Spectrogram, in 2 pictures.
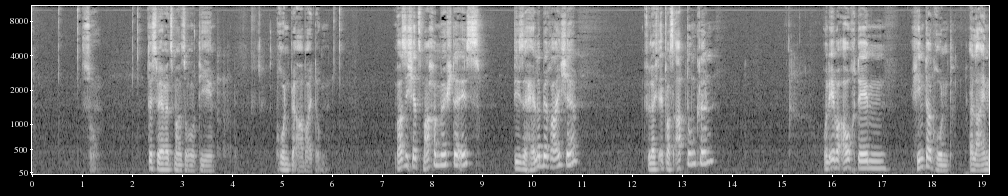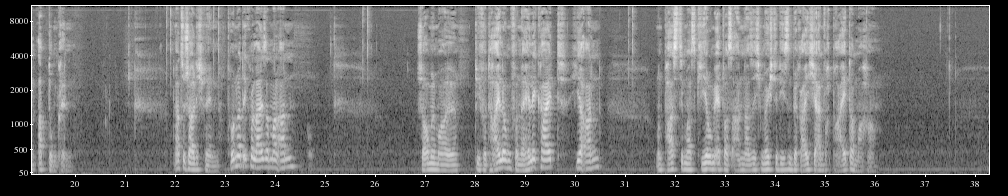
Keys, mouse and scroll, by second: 0.5 click, 2.0 click, 6.0 click, 21.8 click, 22.7 click, 25.7 click, 31.1 click, 35.8-38.2 drag.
